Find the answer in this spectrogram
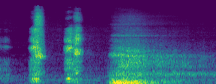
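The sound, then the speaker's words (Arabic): Breathing exercise: two quick, sharp inhalations in succession, followed by a long, forceful exhale that slowly trails off, heard alone without speech. “التنفس دلوقتي التنفس”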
